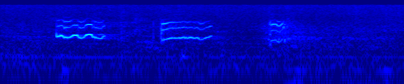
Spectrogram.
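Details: Active baby kitten poking its face out from its mother's belly indoors, giving three thin, high mews, each briefly rising then falling, spaced about half a second apart in a quiet room.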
